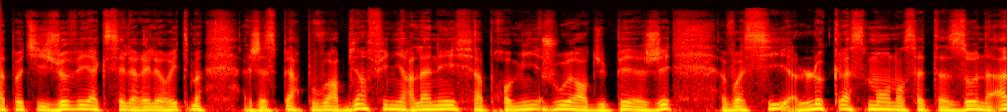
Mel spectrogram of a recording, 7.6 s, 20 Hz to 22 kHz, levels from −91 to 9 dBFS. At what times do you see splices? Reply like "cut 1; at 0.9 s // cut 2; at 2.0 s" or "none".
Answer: cut 1; at 4.1 s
